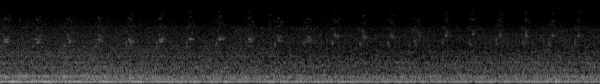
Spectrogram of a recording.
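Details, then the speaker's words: Washer spinning: quick even squeaks about three a second over steady low motor hum, from fill hoses rubbing together behind; belt also suspected to need tightening or replacing. "I know you can hear that squeaking, but that's the fill hose back there rubbing together."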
